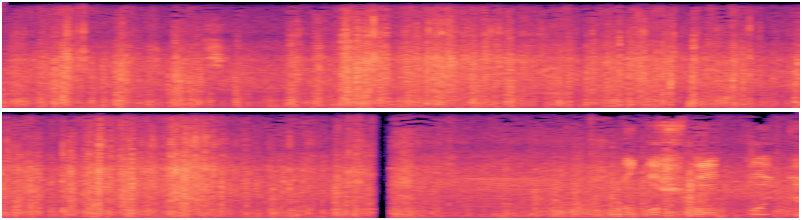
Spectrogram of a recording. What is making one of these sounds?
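Strong wind gusts and buffets outdoors.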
